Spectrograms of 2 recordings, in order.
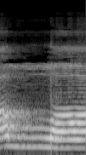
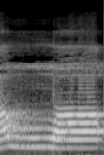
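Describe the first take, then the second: No difference in how they are said.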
